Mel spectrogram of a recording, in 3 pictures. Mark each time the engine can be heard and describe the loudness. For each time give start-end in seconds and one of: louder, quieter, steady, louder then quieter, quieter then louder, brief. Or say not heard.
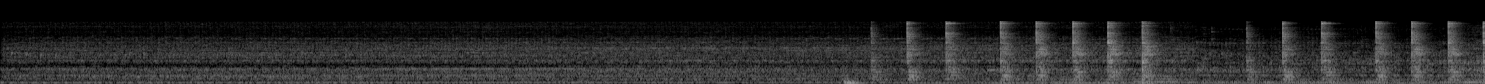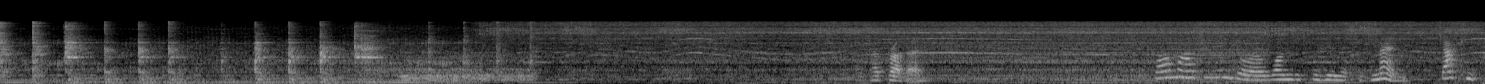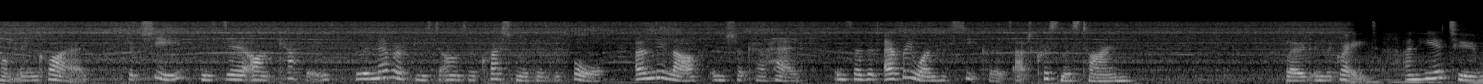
0.0-44.4 louder then quieter.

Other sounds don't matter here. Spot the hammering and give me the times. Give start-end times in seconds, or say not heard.
8.7-20.2.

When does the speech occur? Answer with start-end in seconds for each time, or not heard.
23.4-24.1, 26.4-41.1, 42.5-44.4.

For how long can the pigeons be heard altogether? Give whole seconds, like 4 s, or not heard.
not heard.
